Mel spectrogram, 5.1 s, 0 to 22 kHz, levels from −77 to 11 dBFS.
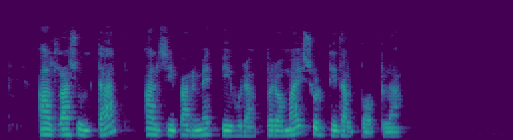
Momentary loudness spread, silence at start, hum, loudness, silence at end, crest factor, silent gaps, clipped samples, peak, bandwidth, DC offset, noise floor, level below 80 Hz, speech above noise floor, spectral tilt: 8 LU; 0.4 s; none; -27 LUFS; 1.15 s; 22 dB; none; under 0.1%; -6 dBFS; 10.5 kHz; under 0.1%; -78 dBFS; -74 dBFS; 52 dB; -5.5 dB/octave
